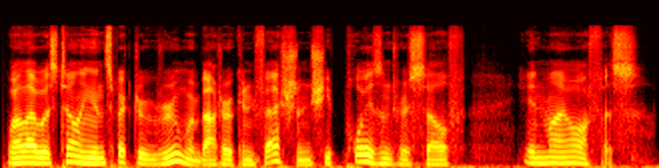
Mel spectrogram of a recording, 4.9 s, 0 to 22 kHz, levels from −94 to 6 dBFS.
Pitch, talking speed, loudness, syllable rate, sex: 120 Hz, 180 wpm, -17 LUFS, 6.2 syllables/s, male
